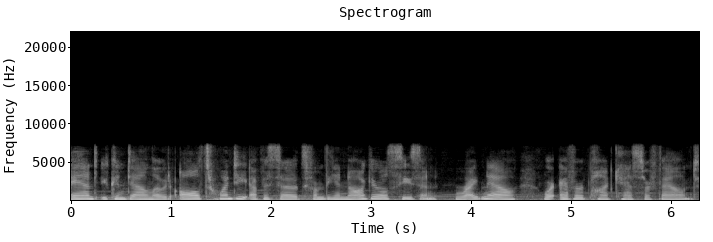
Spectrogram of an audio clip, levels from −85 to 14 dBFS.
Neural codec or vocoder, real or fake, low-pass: codec, 44.1 kHz, 7.8 kbps, DAC; fake; 7.2 kHz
